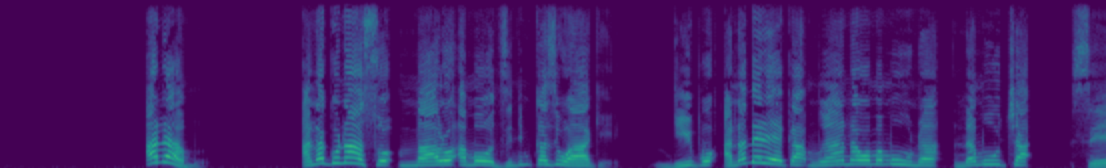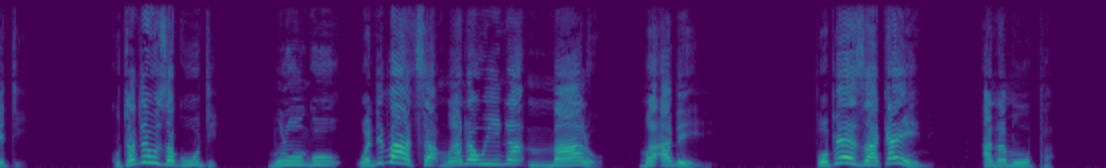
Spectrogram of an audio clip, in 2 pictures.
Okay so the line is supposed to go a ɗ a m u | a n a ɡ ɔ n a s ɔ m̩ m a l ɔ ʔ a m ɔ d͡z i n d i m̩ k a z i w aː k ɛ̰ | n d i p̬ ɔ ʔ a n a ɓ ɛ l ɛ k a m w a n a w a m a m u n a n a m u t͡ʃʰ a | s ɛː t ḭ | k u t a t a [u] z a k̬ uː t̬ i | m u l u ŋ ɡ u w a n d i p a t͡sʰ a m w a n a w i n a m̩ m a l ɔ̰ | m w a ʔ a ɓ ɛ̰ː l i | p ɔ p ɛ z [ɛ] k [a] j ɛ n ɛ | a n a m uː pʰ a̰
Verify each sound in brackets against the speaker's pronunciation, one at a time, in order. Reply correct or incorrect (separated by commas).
correct, incorrect, correct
